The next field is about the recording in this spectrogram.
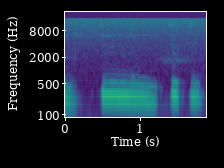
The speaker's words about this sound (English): The other thing we also have is mourning doves, M-O-U-R-N-I-N-G, mourning doves. The reason they're called mourning doves is because they make a crying noise.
